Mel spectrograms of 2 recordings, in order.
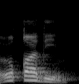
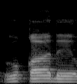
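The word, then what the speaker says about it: عُقَد: নাফাসাতি, ফালাম জের ফিল আইন ফিশ কব জবর ক দাল জের ওকাদিন, এখানে কিন্তু নিচের দিকে সাউন্ড হবে, ওকাদে ওকাদে ওকাদো না কিন্তু ওকাদে।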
